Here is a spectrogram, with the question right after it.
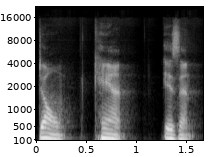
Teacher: we'll pronounce that T as what's called a glottal T. It's a sound that's cut off at the back · And so instead of saying don't, which a lot of learners I hear say don't or can't or isn't, we don't say that strong T in American English. We'll say don't, can't, isn't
